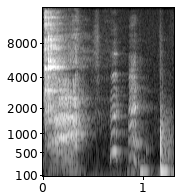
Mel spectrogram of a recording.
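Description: Glasses clink together in a toast among friends, a bright ringing burst at the start, followed by a few short murmured voices.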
